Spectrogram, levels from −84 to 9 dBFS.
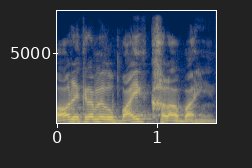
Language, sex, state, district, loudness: Bhojpuri, male, Jharkhand, Palamu, -12 LUFS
